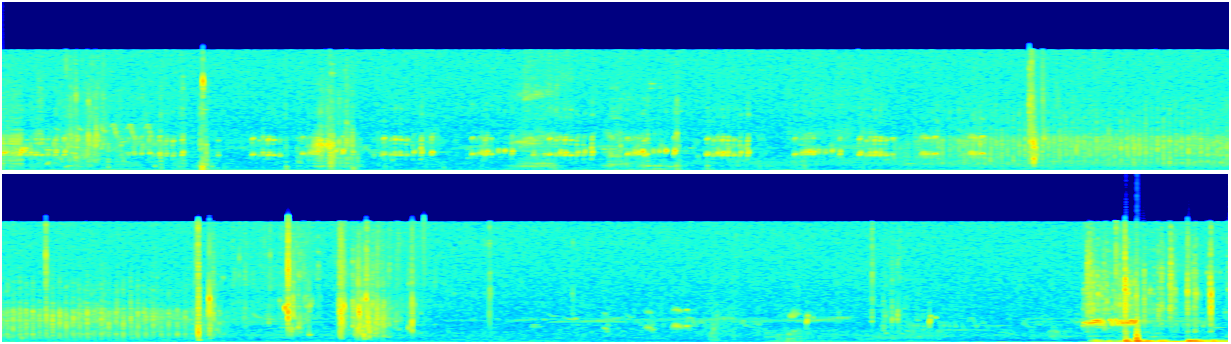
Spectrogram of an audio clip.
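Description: A bird calling in a long run of short, evenly spaced calls over quiet lakeside ambience, with a few scattered clicks. Near the end a loud low rumbling and knocking right on the camera's microphone, as the angler's cast line catches the camera.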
